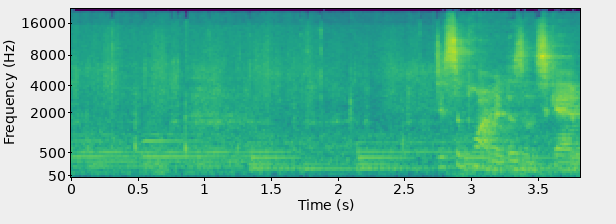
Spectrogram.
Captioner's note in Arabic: النفخ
